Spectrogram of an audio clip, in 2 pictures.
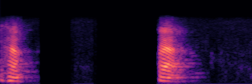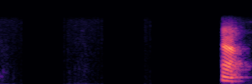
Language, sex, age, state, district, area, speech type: Marathi, male, 18-30, Maharashtra, Sangli, urban, conversation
